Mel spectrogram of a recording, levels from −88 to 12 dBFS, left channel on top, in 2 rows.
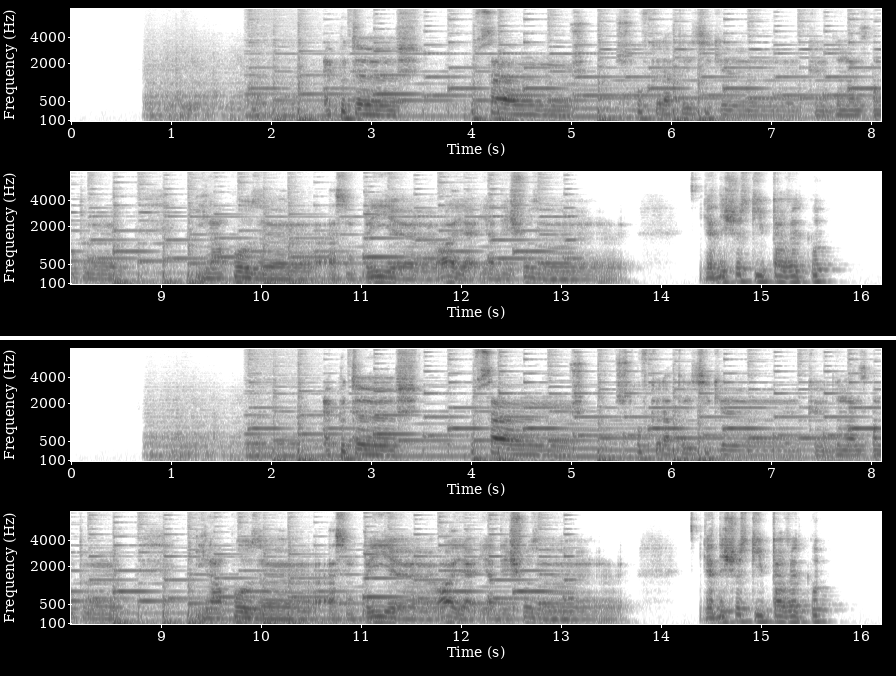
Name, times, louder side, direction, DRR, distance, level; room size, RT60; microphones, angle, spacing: sound 1, 0.7-13.4, left 2 dB, 40° left, 1.8 m, -48 dB
sound 2, 1.7-13.1, right 2 dB, 5° right, 2.1 m, -32 dB
voice 1, 2.5-3.5 4.0-5.1 5.4-13.6 13.9-14.0 14.4-15.6, right 2 dB, 35° right, 1.5 m, -29 dB
7.4 x 4.1 x 4.4 m
head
